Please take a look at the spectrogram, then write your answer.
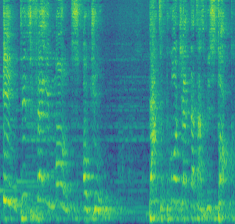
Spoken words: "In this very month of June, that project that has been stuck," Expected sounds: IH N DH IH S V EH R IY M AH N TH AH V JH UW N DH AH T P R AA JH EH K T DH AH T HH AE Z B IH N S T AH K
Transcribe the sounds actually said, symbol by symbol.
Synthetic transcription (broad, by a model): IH N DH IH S F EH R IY M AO N S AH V JH UW N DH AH T P R AA JH EH K T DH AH T HH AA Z B IH N S T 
